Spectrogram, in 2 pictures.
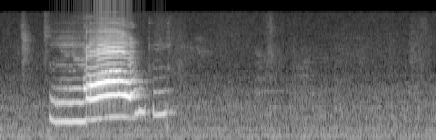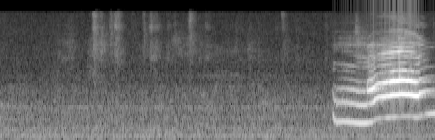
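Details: Domestic cat meowing indoors: two drawn-out harmonic meows, the first near the start lasting about a second with a slight rise then fall, the second at the end after a long quiet gap; faint low hum underneath.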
